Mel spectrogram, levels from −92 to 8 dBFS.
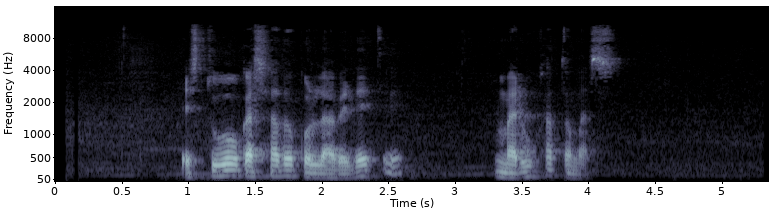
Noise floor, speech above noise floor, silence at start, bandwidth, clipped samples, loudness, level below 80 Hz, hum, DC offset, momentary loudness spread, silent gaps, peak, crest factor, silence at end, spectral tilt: -70 dBFS; 41 dB; 0.95 s; 11 kHz; under 0.1%; -29 LUFS; -68 dBFS; none; under 0.1%; 13 LU; none; -10 dBFS; 22 dB; 1.15 s; -5 dB/octave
